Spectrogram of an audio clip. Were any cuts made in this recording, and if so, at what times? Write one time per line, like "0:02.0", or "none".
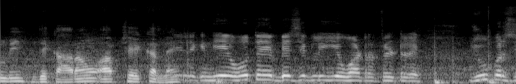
0:02.0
